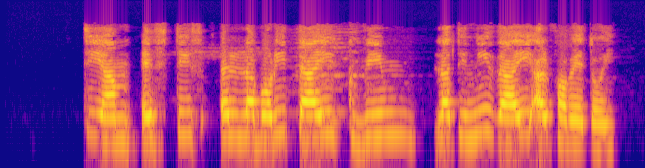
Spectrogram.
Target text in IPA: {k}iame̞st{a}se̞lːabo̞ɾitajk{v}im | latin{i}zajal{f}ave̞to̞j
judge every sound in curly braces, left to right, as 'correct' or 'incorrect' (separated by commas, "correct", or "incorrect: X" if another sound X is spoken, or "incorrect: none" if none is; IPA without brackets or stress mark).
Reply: incorrect: t, incorrect: i, correct, correct, correct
